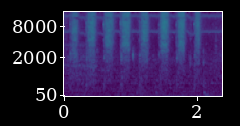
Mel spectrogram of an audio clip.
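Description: Small spray bottle spritzing water onto the pans of a watercolor palette to wet the paints: faint, quick squirts at about four a second.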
